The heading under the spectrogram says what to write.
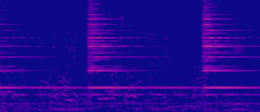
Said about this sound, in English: We sat in the village square, the church clock marking the time every quarter of an hour.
